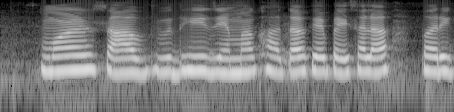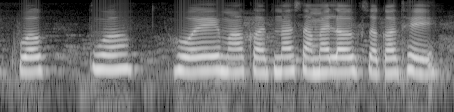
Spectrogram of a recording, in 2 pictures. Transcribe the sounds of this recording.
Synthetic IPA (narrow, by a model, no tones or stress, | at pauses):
məɭsaʋid̪ʱid͡ʑemakʰat̪akepəjsalapəɾikʋək | ʋə | ɦoemakət̪nasəməjləɡʱsəkət̪ɦe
